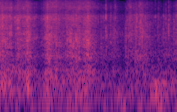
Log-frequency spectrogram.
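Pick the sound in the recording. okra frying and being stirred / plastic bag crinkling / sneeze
plastic bag crinkling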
